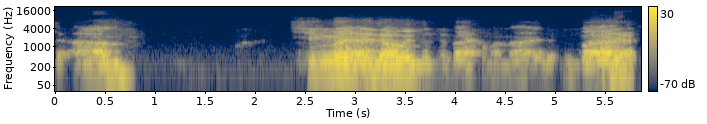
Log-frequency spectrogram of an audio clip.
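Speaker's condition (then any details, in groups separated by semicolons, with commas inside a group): Cerebral palsy; uses one hand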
